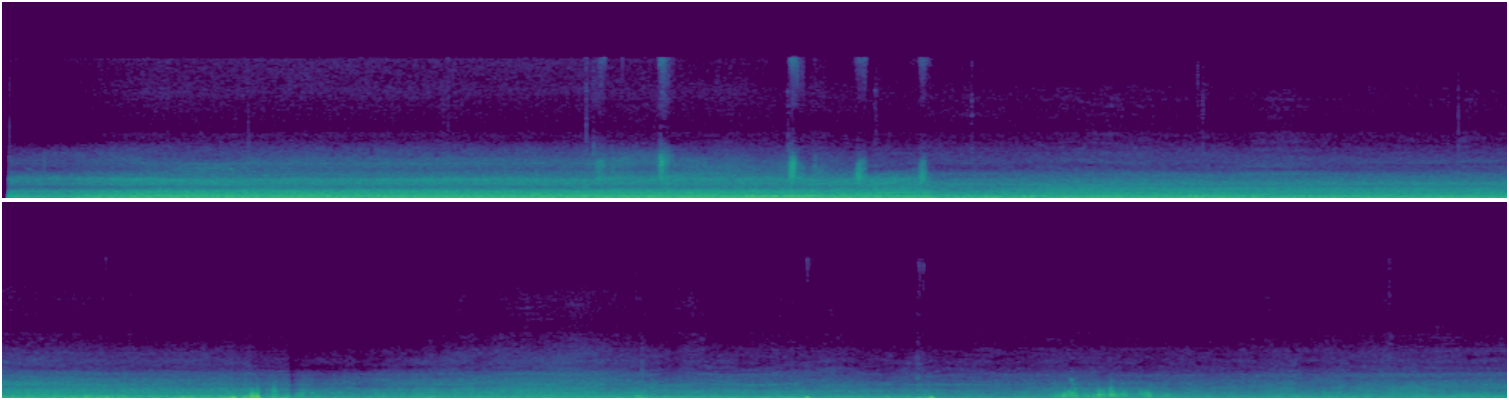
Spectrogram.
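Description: Steady roar of city noise heard from high up, with a faint low hum running through it. It is louder for the first half, then drops after a sharp knock about halfway through.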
